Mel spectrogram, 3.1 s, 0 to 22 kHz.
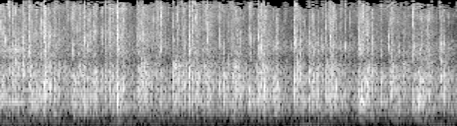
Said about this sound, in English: Now, I'm not sure if the 11 o'clock service has the clappers that the 9 o'clock service had, but I want to know, can you clap your hands this morning and just say amen?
